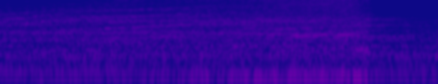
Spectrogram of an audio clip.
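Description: Faint, steady vehicle-like rumble and hiss from an anime soundtrack, with a slowly rising whine. The upper hiss cuts off suddenly shortly before the end.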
